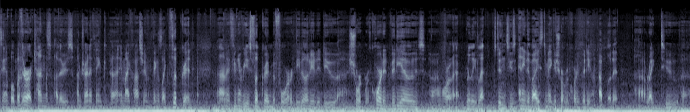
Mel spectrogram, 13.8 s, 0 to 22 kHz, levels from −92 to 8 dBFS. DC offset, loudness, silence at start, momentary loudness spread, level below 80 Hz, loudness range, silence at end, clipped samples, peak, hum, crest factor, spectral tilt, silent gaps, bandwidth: under 0.1%; -20 LUFS; 0 s; 6 LU; -16 dBFS; 5 LU; 0 s; under 0.1%; -2 dBFS; none; 14 dB; -5.5 dB/octave; none; 13 kHz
